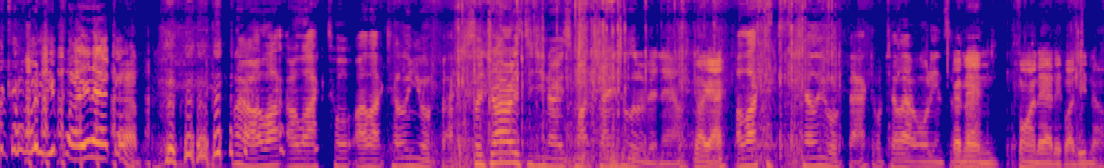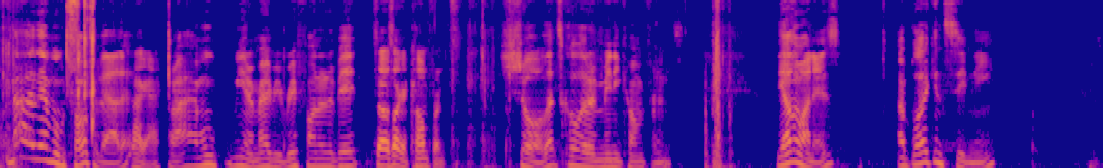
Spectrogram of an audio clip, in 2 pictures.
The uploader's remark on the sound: What started off as a failed attempt to record in an abandoned house, quickly turned to a dry river bed. We had technical difficulties on the day of recording. Luckily had set up the good old phone to record some video footage for self-reflection purposes. Apologies if the audio quality isn't up to our usual standards. The windows went down in the car studio as the temperature began to rise.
